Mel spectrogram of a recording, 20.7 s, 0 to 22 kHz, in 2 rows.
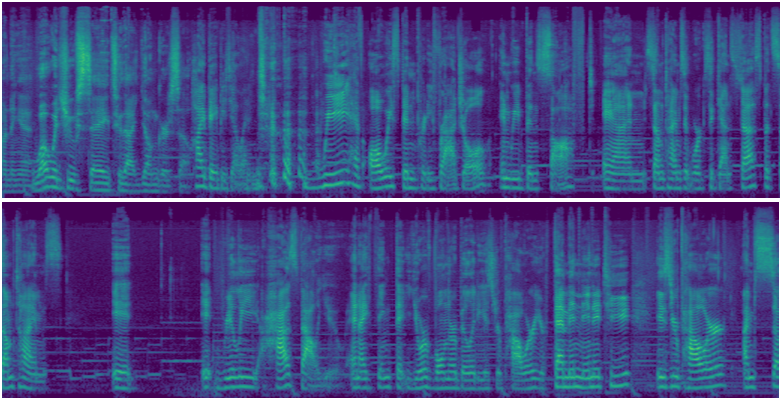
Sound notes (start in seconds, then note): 3.4 laughs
